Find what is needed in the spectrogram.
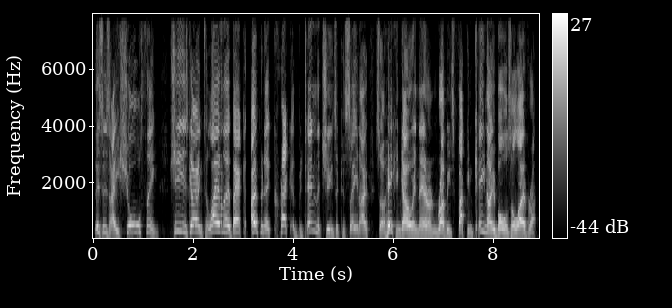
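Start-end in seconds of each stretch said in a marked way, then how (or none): none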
